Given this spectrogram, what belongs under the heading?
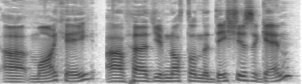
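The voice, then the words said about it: Put-on Australian accent. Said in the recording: “we approach each other with an Australian accent”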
